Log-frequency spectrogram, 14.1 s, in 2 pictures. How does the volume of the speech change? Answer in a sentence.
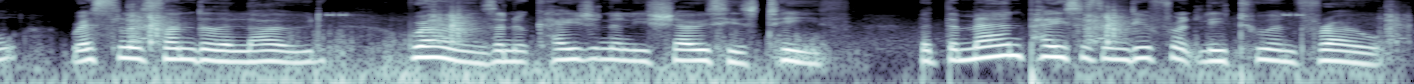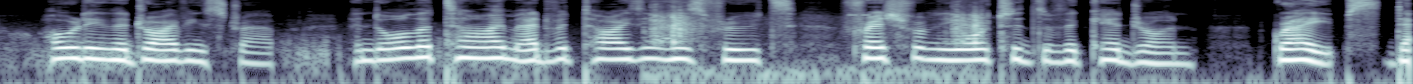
The loudness of the speech stays about the same.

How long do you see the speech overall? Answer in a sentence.
You can hear the speech for 14 seconds altogether.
